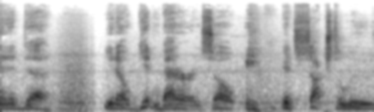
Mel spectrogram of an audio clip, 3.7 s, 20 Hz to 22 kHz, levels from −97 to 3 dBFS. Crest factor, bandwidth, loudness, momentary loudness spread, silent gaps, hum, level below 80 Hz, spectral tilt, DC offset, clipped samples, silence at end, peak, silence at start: 20 dB; 19 kHz; -21 LUFS; 7 LU; none; none; -54 dBFS; -4 dB/octave; under 0.1%; under 0.1%; 0 s; -2 dBFS; 0 s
